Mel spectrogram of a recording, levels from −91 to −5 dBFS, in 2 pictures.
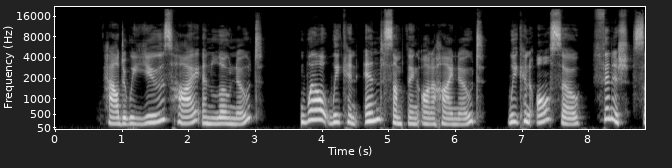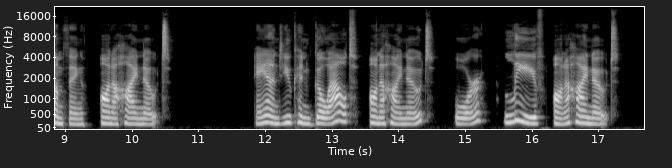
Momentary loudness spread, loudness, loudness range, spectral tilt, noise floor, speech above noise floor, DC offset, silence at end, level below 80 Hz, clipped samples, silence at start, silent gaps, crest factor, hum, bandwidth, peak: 10 LU; -23 LUFS; 2 LU; -4 dB/octave; -81 dBFS; 59 dB; under 0.1%; 0.4 s; -68 dBFS; under 0.1%; 0.75 s; none; 18 dB; none; over 20 kHz; -6 dBFS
